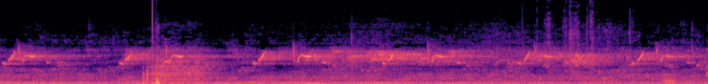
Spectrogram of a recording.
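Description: A bird chirping over and over, short high chirps about two a second, over a faint low background hum. A single sharp click about a second in.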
